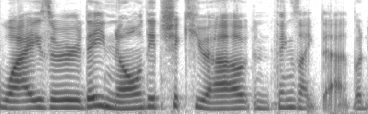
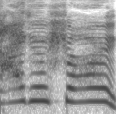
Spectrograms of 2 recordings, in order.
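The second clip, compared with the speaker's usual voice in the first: mock piercing scream, very high; 10 semitones higher, 3 dB louder than usual. Telling a shark story, retelling the scream of a friend swimming towards the boat. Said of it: "And he screams".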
